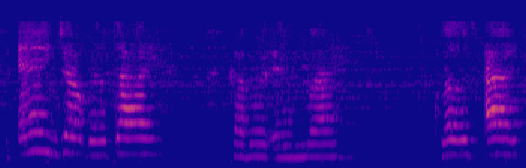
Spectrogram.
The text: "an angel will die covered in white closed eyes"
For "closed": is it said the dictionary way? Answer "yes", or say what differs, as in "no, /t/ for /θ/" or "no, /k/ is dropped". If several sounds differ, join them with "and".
no, /d/ is dropped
